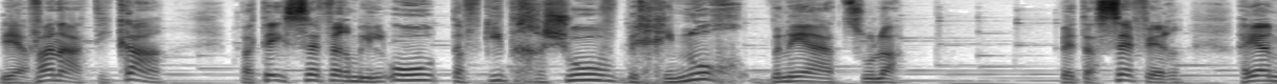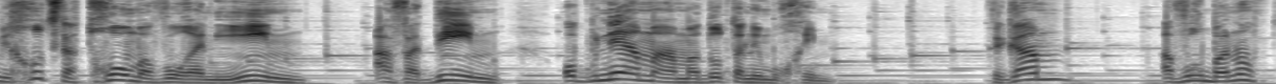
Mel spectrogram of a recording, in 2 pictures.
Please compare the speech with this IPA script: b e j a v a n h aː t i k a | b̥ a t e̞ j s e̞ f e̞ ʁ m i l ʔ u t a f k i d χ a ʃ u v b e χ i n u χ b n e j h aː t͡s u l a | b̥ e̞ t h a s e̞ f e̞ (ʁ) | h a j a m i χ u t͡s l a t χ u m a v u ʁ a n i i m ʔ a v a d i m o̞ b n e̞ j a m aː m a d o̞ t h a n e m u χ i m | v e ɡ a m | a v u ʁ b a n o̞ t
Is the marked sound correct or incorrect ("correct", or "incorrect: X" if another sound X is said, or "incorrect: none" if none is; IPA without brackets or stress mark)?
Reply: correct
